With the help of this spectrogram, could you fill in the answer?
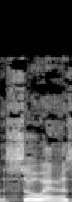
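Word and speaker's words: psoas: I do an exam soaz is spelled uh the Greek it's a Greek word so it's spelled PS o a s p is silent so as muscle this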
